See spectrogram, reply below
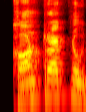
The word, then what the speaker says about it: contract: கண்ட்ராக்ட், அதுவும் சுருக்கிறது தான். கண்ட்ராக்ட், CONTRACT, கண்ட்ராக்ட், கண்ட்ராக்ட், கண்ட்ராக்டட், கண்ட்ராக்டட். கான்ட்ராக்ட்னு உச்சரிச்சுன்னா அது வேற ஒப்பந்தம், கான்ட்ராக்டு, புரியுதா? டெண்டர்லாம் எடுக்கிறாங்கல்ல, கான்ட்ராக்ட் ஒர்க்கு, அது வேற, அதே ஸ்பெல்லிங்ஸ் தான். பட் இந்த மாதிரி உச்சரித்தோம்னா, இந்த மாதிரி ப்ரொனவுன்ஸ் பண்ணோம்னா குறைக்கிறதுனாயிரும். கண்ட்ராக்ட், கண்ட்ராக்டட், கண்ட்ராக்டட்.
